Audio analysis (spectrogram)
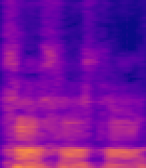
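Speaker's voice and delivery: put-on French laugh, done the American way. Recalling old promos, the speaker redoes a fake French laugh, American-style. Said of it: "je riais à la française en mode américain".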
